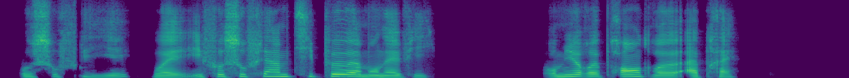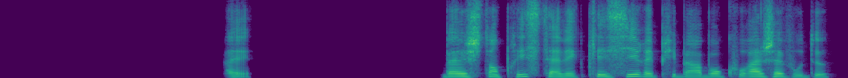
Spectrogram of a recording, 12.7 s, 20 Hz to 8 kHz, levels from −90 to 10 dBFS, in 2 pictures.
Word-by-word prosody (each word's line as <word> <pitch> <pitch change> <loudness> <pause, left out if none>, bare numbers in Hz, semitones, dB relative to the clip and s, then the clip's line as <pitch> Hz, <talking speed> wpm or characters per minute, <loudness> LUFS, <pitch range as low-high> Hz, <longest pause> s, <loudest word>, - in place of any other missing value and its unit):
Au 175 - -5
soufflier, 170 0 -2 0.2
ouais, 150 -1 +1
il 175 - -4
faut 200 +4 -3
souffler 220 +2 +2
un 220 -1 +1
petit 210 +2 -4
peu 215 +1 +4
à 190 - +5
mon 170 -2 -1
avis 150 0 -4 0.8
pour 170 - -5
mieux 190 +3 +2
reprendre, 195 0 +3
heu, 155 -1 +2
après. 165 +1 -1 2.5
Ouais. - - -6 1.4
Bah, 180 0 +2
je 165 - +7
t'en 185 -2 -1
prie, 195 +6 -6
c'était 185 -4 +1
avec 165 0 -2
plaisir 190 +3 +1
et 175 - +2
puis, - - -7
bah, 155 -1 -3
bon 175 +2 -2
courage 175 +2 +1
à 180 - +4
vous 170 +1 -11
2. 150 -1 -8
175 Hz, 155 wpm, -21 LUFS, 160-195 Hz, 2.5 s, je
